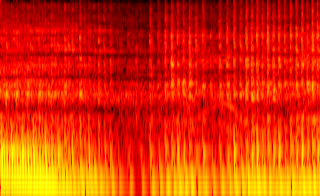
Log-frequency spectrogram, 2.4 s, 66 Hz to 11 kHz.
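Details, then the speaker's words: 1987 Ford Ranger 2.3 five-speed with junkyard Turbo Coupe turbo swap and upgraded fuel system, first drive after cool-down: deep engine roar sags and drops out briefly under throttle then picks up; driver bogged it. "told him don't bog it, and he immediately bogs it."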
